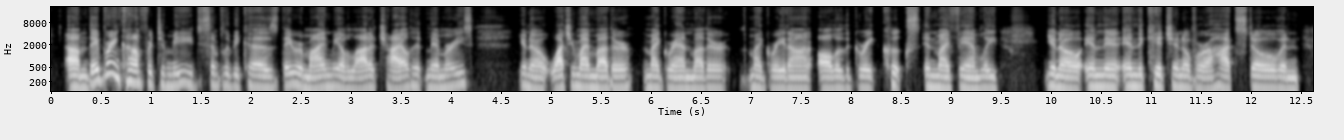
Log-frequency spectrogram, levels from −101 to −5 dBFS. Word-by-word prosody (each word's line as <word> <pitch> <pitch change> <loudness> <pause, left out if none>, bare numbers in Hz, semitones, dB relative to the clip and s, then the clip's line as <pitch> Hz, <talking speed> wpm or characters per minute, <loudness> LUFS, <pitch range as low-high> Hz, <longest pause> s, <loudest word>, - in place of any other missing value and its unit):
um, 150 -2 +7
they 190 - +5
bring 320 +5 +3
comfort 195 -5 +2
to 170 - -6
me 170 +3 -5
simply 170 -2 -7
because 150 -2 -2
they 165 - 0
remind 145 -3 +1
me 155 - -2
of 135 - 0
a - - -5
lot 130 +1 +3
of 145 - -4
childhood 145 +2 +1
memories, 150 +6 -4 0.4
you 170 - -4
know, 135 -4 -1
watching 150 +3 +4
my 145 -1 +5
mother, 140 +1 +2
my 145 -1 0
grandmother, 135 0 -1 0.2
my 145 -1 -3
great-aunt, 135 0 -1
all 135 0 +4
of 135 - -3
the 140 - -10
great 140 +1 -4
cooks - - -3
in 155 -1 -2
my 140 -1 +3
family, 140 -1 -2 0.5
you 165 0 +1
know, 135 -2 +5
in 155 -1 0
the 150 -1 +2
in 155 0 +2
the 155 - -1
kitchen 155 -2 -2
over 140 -2 -1
a 130 - +1
hot 140 -2 +1
stove 140 -2 0
and 130 -1 -1
145 Hz, 220 wpm, -24 LUFS, 140-155 Hz, 0.5 s, um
